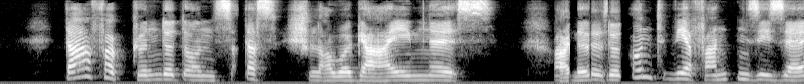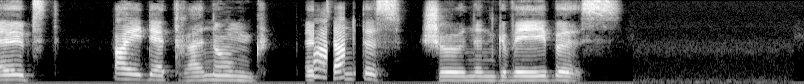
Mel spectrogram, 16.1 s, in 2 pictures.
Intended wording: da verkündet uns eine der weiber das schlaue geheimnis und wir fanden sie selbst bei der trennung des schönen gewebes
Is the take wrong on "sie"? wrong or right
right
